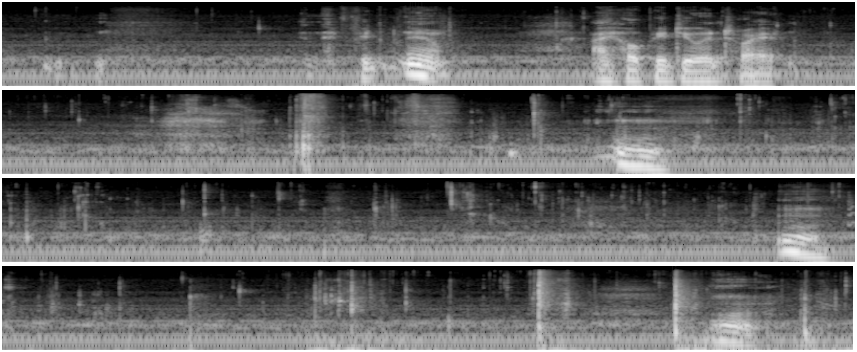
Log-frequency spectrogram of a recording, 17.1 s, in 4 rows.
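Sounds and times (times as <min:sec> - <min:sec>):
chewing with wet mouth clicks: 0:04.1 - 0:15.5.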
